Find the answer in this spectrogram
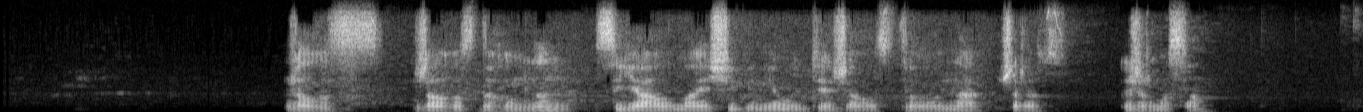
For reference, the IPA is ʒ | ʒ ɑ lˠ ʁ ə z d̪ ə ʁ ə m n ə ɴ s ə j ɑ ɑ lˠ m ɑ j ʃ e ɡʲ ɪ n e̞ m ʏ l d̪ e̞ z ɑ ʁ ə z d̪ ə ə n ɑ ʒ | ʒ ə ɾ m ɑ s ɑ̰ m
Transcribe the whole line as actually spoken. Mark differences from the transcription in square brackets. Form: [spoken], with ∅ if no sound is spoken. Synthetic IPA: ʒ | ʒ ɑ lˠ ʁ ə z d̪ ə ʁ ə m n ə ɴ s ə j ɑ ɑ lˠ m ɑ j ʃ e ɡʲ ɪ n e̞ m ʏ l d̪ e̞ [ʒ] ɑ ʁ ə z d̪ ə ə n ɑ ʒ | ʒ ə ɾ m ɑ s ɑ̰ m

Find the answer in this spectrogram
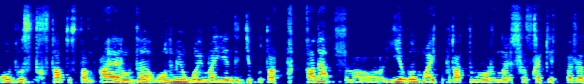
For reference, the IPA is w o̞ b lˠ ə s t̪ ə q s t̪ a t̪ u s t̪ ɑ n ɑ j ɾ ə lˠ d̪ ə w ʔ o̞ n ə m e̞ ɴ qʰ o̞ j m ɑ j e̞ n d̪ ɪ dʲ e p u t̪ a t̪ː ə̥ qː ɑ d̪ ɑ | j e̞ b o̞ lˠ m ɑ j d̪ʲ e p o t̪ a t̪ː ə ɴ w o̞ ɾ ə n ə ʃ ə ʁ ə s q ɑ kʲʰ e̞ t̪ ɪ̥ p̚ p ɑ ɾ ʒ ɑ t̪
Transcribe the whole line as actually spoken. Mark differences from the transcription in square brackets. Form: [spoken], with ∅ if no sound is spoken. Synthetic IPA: w o̞ b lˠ ə s t̪ ə q s t̪ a t̪ u s t̪ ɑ n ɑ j ɾ ə lˠ d̪ ə w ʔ o̞ n ə m e̞ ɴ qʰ o̞ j m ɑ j e̞ n d̪ ɪ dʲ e p u t̪ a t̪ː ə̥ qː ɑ d̪ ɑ | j e̞ b o̞ lˠ m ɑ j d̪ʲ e p [u] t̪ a t̪ː ə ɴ w o̞ ɾ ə n ə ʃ ə ʁ ə s q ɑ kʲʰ e̞ t̪ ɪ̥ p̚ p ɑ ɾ ʒ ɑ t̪

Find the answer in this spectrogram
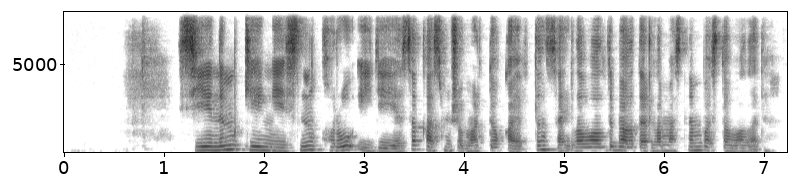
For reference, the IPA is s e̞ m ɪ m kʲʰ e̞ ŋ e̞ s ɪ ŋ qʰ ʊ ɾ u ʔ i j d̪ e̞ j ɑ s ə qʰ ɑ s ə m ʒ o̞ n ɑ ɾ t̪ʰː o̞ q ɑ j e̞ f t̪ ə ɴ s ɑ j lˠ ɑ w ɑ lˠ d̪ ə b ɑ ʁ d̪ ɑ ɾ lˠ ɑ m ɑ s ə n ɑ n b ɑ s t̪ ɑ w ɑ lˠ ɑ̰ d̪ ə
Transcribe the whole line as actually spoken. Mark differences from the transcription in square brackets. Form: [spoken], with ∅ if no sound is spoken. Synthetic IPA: s e̞ [n] ɪ m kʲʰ e̞ ŋ e̞ s ɪ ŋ qʰ ʊ ɾ u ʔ i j d̪ e̞ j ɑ s ə qʰ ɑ s ə m ʒ o̞ [m] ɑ ɾ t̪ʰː o̞ q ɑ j e̞ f t̪ ə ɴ s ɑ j lˠ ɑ w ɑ lˠ d̪ ə b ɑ ʁ d̪ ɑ ɾ lˠ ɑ m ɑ s ə n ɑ n b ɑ s t̪ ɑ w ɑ lˠ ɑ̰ d̪ ə

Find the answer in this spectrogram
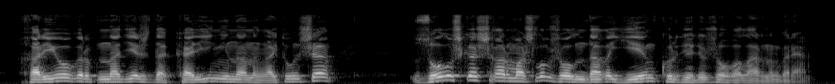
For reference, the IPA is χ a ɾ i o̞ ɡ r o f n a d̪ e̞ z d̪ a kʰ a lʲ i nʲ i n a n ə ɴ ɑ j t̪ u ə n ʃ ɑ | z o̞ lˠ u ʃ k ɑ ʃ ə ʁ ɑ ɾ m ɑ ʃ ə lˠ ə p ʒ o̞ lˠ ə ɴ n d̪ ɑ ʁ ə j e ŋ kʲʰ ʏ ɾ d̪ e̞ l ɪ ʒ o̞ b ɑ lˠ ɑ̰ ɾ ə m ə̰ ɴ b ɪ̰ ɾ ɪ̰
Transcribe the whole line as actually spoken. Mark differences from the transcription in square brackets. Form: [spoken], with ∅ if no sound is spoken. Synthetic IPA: χ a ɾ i o̞ ɡ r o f n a d̪ e̞ [ʒ] d̪ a kʰ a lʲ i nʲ i n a n ə ɴ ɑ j t̪ u ə n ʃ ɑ | z o̞ lˠ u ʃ k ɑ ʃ ə ʁ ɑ ɾ m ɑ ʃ ə lˠ ə [q] ʒ o̞ lˠ ə [∅] n d̪ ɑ ʁ ə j e ŋ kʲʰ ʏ ɾ d̪ e̞ l ɪ ʒ o̞ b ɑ lˠ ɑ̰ ɾ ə [n] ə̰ ɴ b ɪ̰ ɾ ɪ̰

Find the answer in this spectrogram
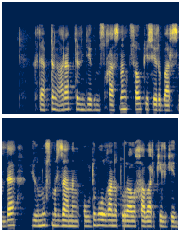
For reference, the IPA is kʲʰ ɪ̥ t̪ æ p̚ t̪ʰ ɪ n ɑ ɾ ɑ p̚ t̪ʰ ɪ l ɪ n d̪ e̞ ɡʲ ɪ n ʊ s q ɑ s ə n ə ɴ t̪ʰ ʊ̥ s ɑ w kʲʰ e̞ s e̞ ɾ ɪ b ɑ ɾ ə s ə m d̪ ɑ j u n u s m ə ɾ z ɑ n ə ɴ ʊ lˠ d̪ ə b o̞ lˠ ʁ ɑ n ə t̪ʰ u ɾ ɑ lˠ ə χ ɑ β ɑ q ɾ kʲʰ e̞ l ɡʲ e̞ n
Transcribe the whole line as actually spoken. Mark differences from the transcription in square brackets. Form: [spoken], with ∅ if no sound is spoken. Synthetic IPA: kʲʰ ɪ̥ t̪ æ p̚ [t̪] ɪ [ŋ] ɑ ɾ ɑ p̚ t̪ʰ ɪ l ɪ n d̪ e̞ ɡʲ ɪ n ʊ s q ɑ s ə n ə ɴ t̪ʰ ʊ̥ s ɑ w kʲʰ e̞ s e̞ ɾ ɪ b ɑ ɾ ə s ə [n] d̪ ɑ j u n u s m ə ɾ z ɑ n ə ɴ ʊ lˠ d̪ ə b o̞ lˠ ʁ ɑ n ə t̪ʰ u ɾ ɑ lˠ ə χ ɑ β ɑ [∅] ɾ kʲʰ e̞ l ɡʲ e̞ n

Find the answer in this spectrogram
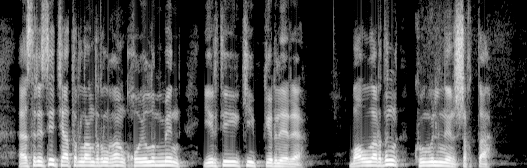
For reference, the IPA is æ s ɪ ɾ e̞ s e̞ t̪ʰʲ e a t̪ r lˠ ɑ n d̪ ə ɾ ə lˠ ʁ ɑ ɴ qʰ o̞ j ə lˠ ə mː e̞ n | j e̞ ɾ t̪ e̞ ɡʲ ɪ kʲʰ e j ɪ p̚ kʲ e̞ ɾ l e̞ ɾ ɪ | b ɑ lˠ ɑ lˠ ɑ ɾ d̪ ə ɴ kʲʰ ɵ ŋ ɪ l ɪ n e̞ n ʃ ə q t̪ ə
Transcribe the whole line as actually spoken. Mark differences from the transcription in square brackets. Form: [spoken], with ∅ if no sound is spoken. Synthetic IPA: æ s ɪ ɾ e̞ s e̞ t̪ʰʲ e a t̪ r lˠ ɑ n d̪ ə ɾ ə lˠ ʁ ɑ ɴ qʰ o̞ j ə lˠ ə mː e̞ n | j e̞ ɾ t̪ e̞ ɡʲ ɪ kʲʰ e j ɪ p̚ kʲ e̞ ɾ l e̞ ɾ ɪ | b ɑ lˠ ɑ lˠ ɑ ɾ d̪ ə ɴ kʲʰ ɵ ŋ ɪ l ɪ n e̞ n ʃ ə q t̪ ə

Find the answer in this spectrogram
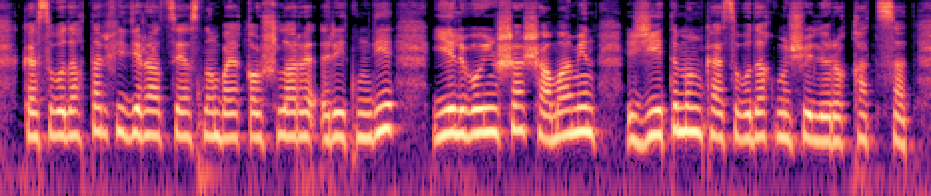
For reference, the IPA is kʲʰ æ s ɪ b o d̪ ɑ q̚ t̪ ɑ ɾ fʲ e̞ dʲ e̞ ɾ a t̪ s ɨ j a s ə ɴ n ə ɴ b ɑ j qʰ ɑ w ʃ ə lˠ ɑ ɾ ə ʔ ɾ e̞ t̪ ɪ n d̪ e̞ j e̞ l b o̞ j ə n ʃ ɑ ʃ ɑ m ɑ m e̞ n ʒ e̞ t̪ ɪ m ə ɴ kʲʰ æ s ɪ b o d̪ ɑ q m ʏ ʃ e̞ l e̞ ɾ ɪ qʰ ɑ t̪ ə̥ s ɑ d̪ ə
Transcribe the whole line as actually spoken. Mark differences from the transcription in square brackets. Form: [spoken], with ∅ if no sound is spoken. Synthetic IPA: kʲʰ æ s ɪ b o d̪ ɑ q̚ t̪ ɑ ɾ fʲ e̞ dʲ e̞ ɾ a t̪ s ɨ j a s ə [∅] n ə ɴ b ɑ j [q] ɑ w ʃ ə lˠ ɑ ɾ ə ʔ ɾ e̞ t̪ ɪ n d̪ e̞ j e̞ l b o̞ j ə n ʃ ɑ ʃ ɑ m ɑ m e̞ n ʒ e̞ t̪ ɪ m ə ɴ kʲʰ æ s ɪ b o d̪ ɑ q m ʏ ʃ e̞ l e̞ ɾ ɪ qʰ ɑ t̪ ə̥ s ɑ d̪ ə

